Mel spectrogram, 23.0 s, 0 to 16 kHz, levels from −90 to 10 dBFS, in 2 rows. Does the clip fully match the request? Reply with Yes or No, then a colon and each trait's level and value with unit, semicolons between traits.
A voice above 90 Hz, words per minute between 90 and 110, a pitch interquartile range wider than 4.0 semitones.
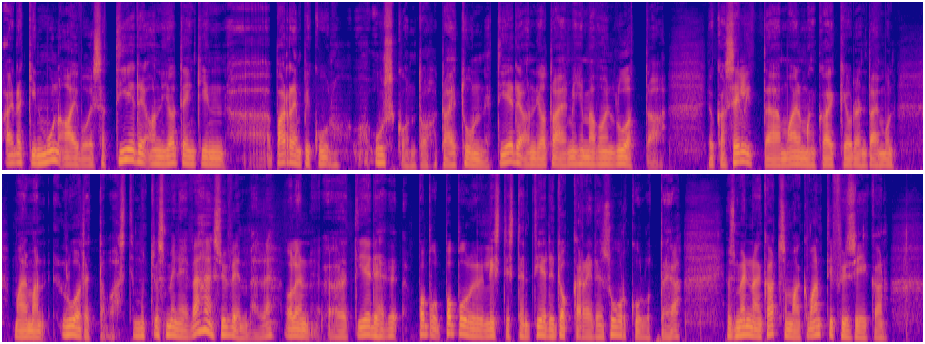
Yes: low, 105 Hz; average, 105 wpm; average, 4.5 semitones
